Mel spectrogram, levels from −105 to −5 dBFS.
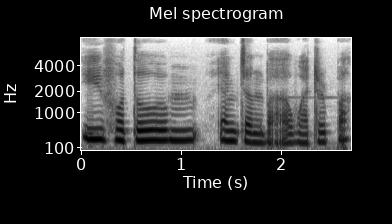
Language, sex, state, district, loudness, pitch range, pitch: Wancho, female, Arunachal Pradesh, Longding, -13 LUFS, 205-235 Hz, 230 Hz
